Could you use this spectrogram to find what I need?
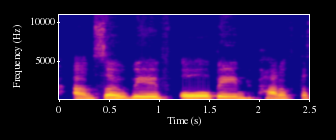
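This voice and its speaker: A woman speaks at medium pitch and a fairly slow pace, her tone dark and mellow. The recording is very clean, with a silent background. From New Zealand, South Auckland. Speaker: youth worker. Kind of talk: casual chat.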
